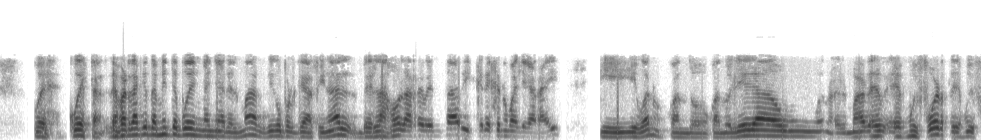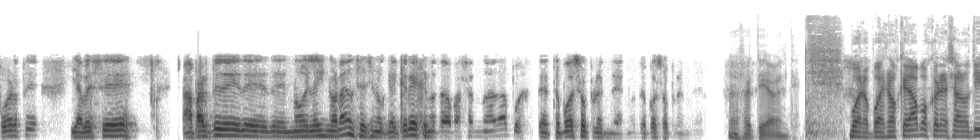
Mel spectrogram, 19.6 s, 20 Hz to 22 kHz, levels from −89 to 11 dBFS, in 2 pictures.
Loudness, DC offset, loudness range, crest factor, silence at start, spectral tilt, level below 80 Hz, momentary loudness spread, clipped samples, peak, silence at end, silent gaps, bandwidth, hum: -20 LUFS; under 0.1%; 7 LU; 20 dB; 0 s; -7 dB/octave; -56 dBFS; 14 LU; under 0.1%; 0 dBFS; 0 s; 0.28-0.32 s, 5.89-6.00 s, 11.53-11.57 s, 16.88-17.04 s; 12 kHz; none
